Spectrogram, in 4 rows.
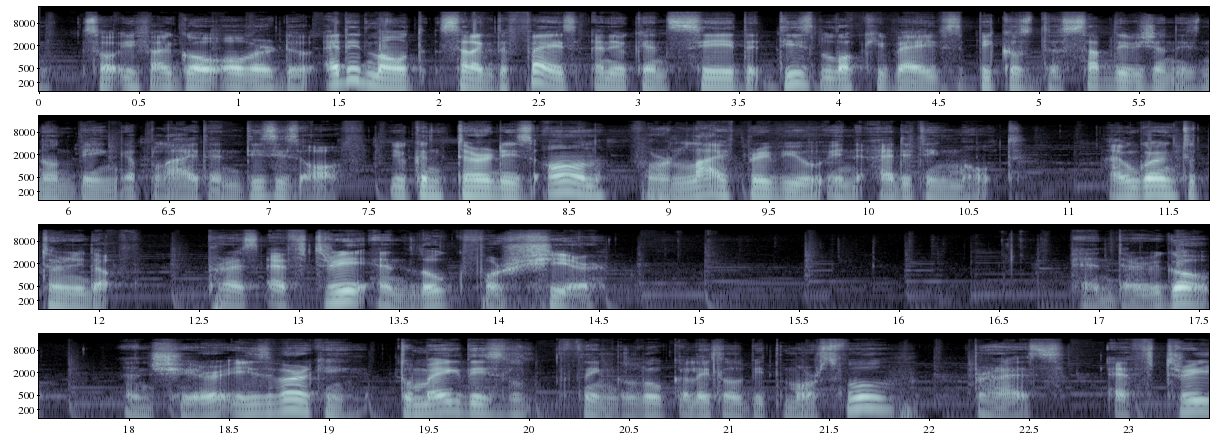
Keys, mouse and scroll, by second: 0.1 3, 0.4 click, 0.7 shift+middle drag, 1.6-2.1 scroll up 1, 2.1 middle click, 6.9 click, 8.2 click, 9.0 shift+middle drag, 9.3 scroll up 1, 9.6 middle drag, 9.9 shift+middle drag, 10.2 middle click, 12.4 click, 12.9 shift+middle drag, 13.6 shift+Left, 13.6 scroll down 1, 13.6 space, 13.7 F3, 17.3 x, 18.7 click, 19.2 middle click, 19.3 ctrl+Tab, 20.8 click, 21.5-22.3 scroll up 1, 22.3 F3.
